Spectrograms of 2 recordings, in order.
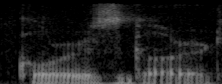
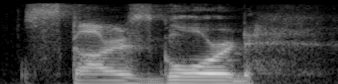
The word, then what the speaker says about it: Skarsgård: So, oh, that was Scores Guard, yes. Oh, yeah, Scars Guard, not Scores Guard.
